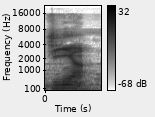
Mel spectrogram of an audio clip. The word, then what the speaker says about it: ज्ञ: निर्माण कैसे होता है, ये कैसे बनता है, का और या मिलाकर के ज्ञा बनता है, तो इसको वैसे बोलते हैं जिया, जा और या जिया, तो या जियो ऐसा जो है तो इसका उच्चारण करना चाहिए। पर प्रचलन में इतना हो गया है कि इसको ज्ञा ही बोलते हैं, जो कि ज्ञा, वेद में भी जज्ञा ऐसा करके वो करते हैं, जज्ञा बहुत लोग बोलते हैं, तो शुद्ध उच्चारण इसका जिया है।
